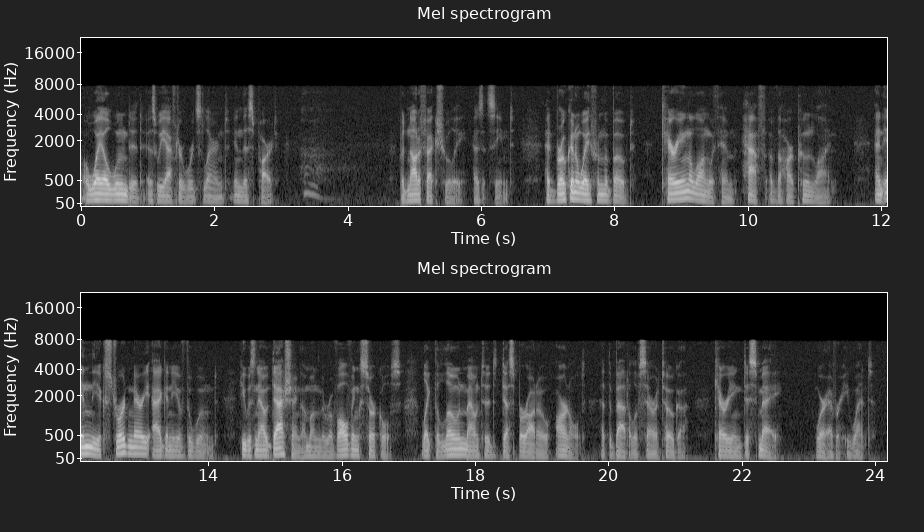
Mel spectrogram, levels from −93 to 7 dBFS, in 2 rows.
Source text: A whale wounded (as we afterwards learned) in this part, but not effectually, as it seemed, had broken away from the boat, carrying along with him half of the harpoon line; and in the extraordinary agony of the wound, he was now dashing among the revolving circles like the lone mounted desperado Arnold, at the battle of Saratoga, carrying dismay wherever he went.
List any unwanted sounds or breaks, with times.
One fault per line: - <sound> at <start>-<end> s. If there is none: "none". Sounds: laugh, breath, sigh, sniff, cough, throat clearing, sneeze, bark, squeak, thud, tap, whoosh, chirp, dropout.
- sigh at 3.3-4.5 s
